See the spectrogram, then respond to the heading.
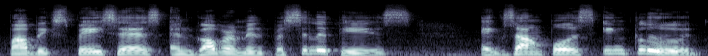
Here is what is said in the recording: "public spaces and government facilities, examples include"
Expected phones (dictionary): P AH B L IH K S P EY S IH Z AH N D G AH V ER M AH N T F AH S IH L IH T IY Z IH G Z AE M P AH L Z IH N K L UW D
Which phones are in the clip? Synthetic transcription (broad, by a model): P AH B L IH K S P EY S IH S AH N D G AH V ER M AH N T F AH S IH L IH T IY S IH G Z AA M P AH L S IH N K L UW D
